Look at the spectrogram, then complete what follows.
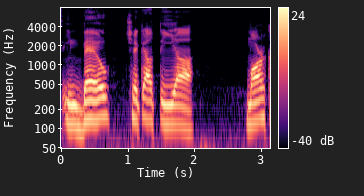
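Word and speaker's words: IMBEL: a Brazilian military knife by a brand called imel all right it's pronounced imel check out the uh mark on it a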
